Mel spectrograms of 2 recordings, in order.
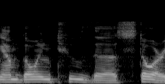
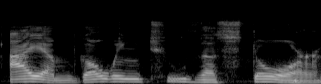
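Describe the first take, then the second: First: It is said casually, with the contraction. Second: Each word is said slowly and clearly articulated. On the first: The speaker calls it wrong. "instead of saying" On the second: The speaker calls it right. "you need to like pronounce your words"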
